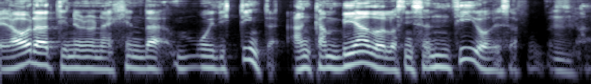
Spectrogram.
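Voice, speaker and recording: A man's fairly slow speech, with ordinary pitch variation, is heard against a quiet background. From Argentina. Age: 60s. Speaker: economist and think tank founder; podcast guest. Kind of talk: interview. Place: studio. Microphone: studio mic.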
